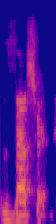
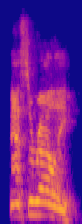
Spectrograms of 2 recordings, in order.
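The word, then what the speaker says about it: Vasarhelyi: and wife, Elizabeth Chai Vesser. Vesser, I'm sorry, how do you say your name? Vassarelli, thank you. I'm sorry about that. Vassarelli. It sounds like Italian, but it's actually Hungarian.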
